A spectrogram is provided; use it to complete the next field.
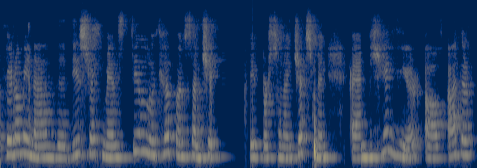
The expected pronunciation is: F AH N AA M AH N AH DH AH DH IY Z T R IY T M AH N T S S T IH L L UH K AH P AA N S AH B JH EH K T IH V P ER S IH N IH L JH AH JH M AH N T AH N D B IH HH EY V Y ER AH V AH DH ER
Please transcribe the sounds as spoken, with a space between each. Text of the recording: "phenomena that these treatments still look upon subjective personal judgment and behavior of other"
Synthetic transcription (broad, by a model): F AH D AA M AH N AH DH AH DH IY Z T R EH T M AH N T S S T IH L W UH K AH P AA N S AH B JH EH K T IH P ER S IH N IH L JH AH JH M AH N T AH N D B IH HH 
